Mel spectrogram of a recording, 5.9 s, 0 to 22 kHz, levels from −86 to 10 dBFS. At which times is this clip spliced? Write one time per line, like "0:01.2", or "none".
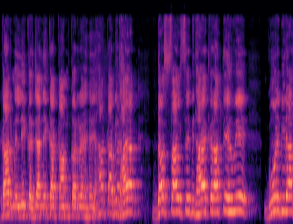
0:02.0

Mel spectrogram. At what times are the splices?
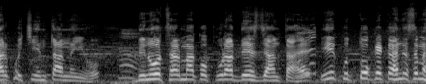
0:03.1

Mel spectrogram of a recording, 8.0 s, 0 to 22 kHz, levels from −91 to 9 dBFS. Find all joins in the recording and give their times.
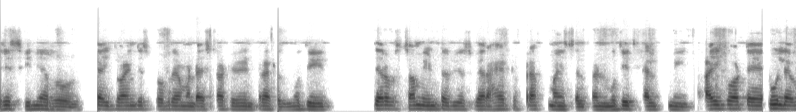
0:00.9
0:06.9

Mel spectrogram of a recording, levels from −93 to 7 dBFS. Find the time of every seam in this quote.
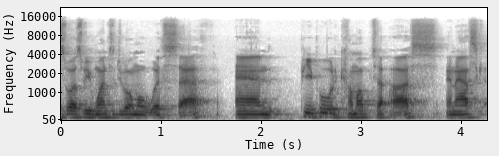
0:01.5

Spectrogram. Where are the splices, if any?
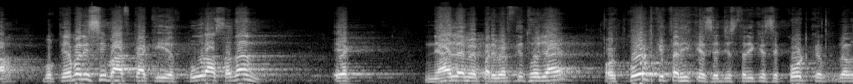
none

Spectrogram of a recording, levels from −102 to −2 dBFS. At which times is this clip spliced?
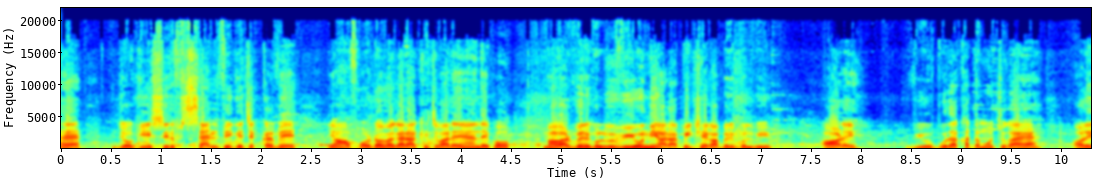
none

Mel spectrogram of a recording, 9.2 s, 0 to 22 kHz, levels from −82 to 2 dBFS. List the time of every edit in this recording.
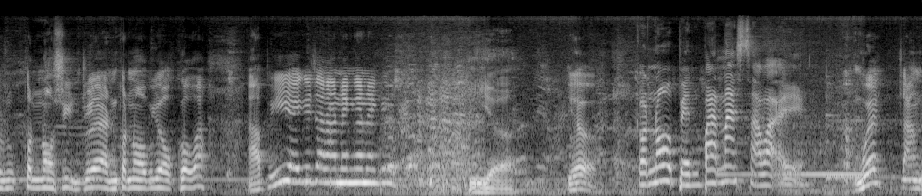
none

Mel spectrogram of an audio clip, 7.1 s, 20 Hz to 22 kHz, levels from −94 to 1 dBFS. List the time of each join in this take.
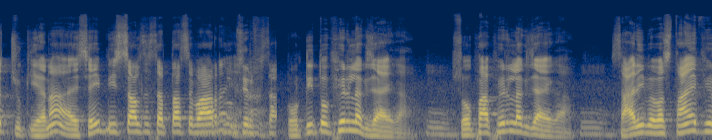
0:02.7

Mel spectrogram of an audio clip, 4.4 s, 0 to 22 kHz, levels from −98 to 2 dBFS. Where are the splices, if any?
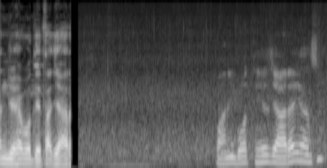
0:00.9

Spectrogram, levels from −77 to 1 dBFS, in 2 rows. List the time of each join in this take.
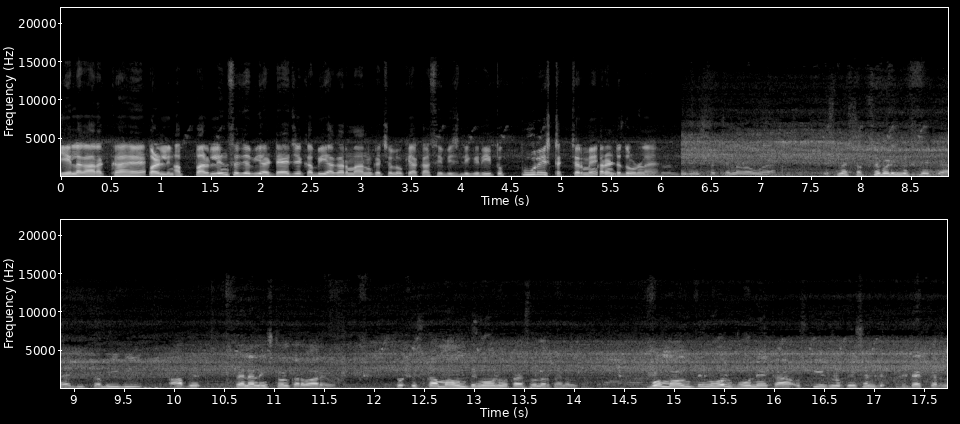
0:01.0
0:05.4
0:06.3

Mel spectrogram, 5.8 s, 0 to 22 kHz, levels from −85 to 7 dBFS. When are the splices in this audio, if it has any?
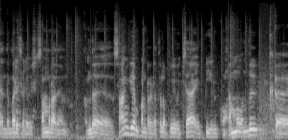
0:04.5

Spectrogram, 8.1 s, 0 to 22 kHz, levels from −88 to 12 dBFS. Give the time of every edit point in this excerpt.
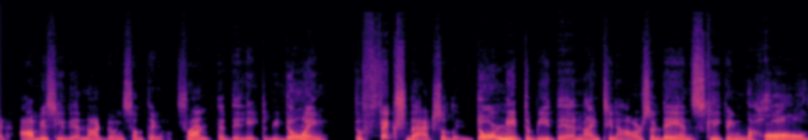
none

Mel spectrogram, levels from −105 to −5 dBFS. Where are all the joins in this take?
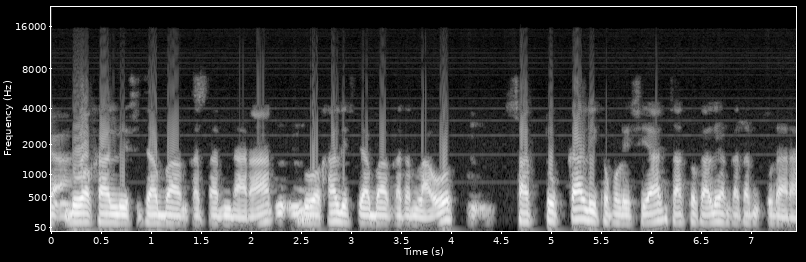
none

